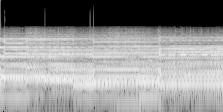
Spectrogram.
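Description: Live band music from a stage: sustained instrumental notes in a short pause between sung lines, the chord changing every half second or so.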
